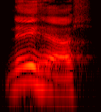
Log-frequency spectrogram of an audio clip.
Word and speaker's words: Nahash: It wasn't until Nahash, did I say that right? Is that his name, Nahash? Yeah, Nahash. It's not until Nahash says to him, okay, this is the condition.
